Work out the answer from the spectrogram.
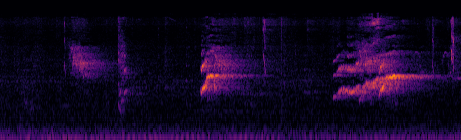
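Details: Cockatiel (Nymphicus hollandicus), begging call: chick begging while being fed by its father.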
